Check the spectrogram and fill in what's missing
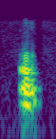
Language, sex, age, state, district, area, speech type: Kannada, male, 18-30, Karnataka, Davanagere, rural, conversation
